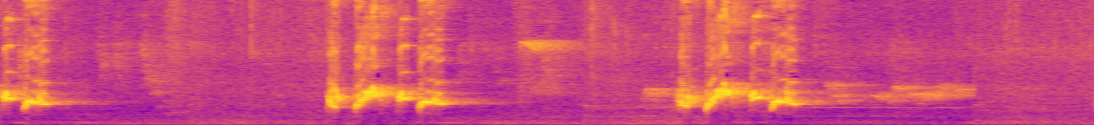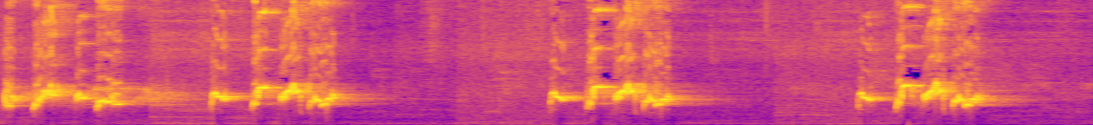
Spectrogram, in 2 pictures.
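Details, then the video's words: Song of the Red-whiskered bulbul, played to excite or train caged birds: cheerful warbled phrases of three to four liquid notes, repeated roughly every one to two seconds, loud and clean. "เสียงนกกรงหัวจุก สำหรับต่อ หรือ เปิดให้นกคึก เสียงเพราะๆ"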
